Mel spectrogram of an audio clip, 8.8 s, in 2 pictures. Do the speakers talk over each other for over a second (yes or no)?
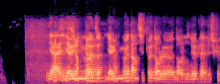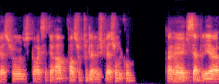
yes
